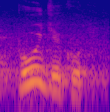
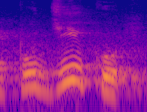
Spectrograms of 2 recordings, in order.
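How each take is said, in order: First: The stress is on the first syllable. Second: The stress is on the second syllable. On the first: The speaker calls it wrong. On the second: The speaker calls it right.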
